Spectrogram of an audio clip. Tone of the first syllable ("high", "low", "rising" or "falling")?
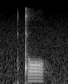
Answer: high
